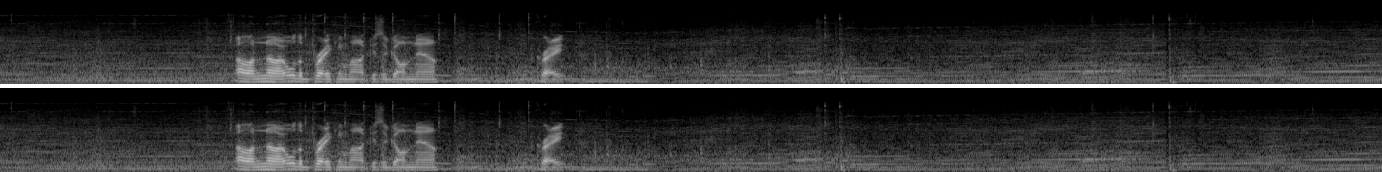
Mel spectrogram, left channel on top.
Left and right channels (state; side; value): identical; both; correlation 1.00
